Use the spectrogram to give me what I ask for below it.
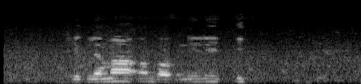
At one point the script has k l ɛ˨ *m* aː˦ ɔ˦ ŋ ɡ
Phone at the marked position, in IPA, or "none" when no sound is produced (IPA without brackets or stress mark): m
